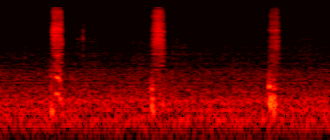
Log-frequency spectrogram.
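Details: Puppy sneezing: three brief, sharp, airy bursts about a second apart over soft room noise.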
